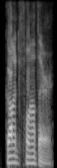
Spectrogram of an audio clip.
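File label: "godfather", American English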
